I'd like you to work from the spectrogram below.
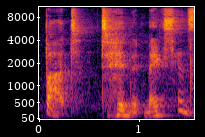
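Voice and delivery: usual speaking voice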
